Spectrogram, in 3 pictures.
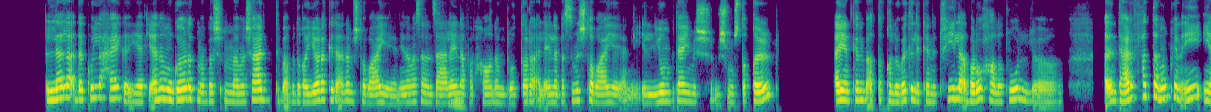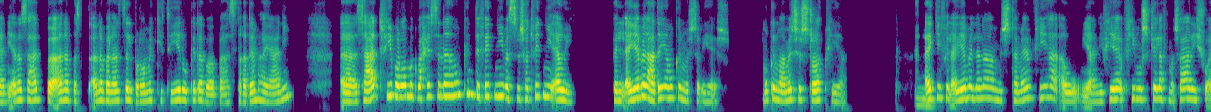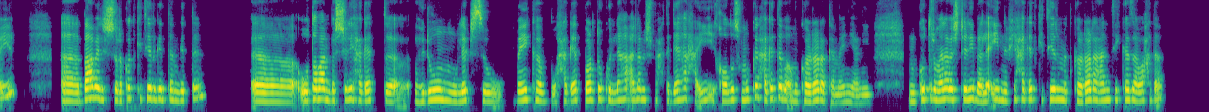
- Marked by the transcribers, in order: other background noise
- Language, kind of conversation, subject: Arabic, advice, إزاي مشاعري بتأثر على قراراتي المالية؟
